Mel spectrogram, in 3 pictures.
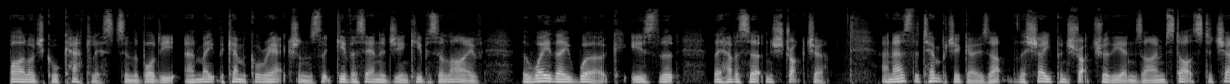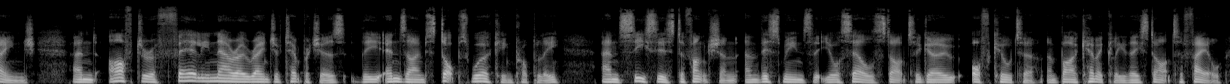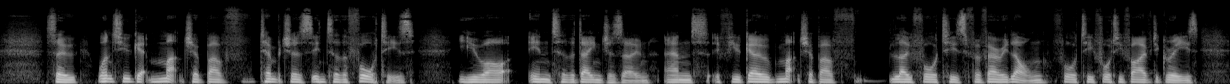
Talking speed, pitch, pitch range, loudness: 175 wpm, 115 Hz, 105-125 Hz, -23 LUFS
